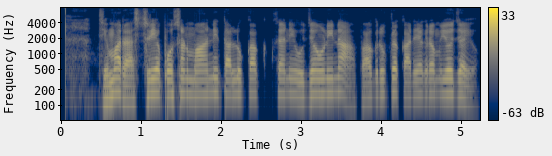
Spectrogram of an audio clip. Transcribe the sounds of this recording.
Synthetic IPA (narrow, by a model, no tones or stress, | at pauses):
d͡ʒemãɾaʃʈɾijəposəɳməɦanit̪alukaksaniud͡ʒəʋɳinabʱaɡɾupekaɾjəkɾəmjod͡ʒajo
